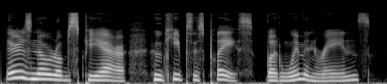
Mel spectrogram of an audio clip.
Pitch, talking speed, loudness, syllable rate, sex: 205 Hz, 170 wpm, -16 LUFS, 5.1 syllables/s, female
